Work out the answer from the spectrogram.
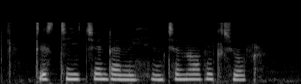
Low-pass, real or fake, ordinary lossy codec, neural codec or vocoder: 7.2 kHz; fake; AAC, 64 kbps; codec, 16 kHz, 4 kbps, FreqCodec, smaller model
